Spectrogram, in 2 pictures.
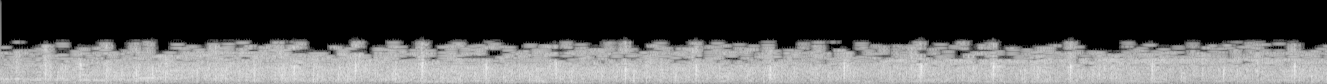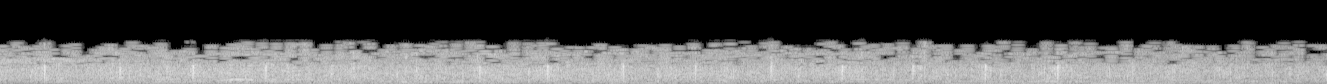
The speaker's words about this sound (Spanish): Señoras y señores, pido un fuerte aplauso para recibir a nuestro poeta del chamamé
